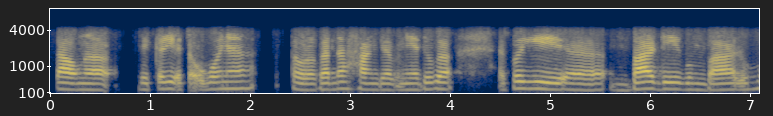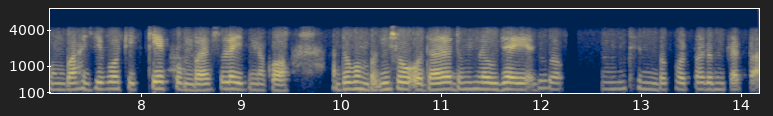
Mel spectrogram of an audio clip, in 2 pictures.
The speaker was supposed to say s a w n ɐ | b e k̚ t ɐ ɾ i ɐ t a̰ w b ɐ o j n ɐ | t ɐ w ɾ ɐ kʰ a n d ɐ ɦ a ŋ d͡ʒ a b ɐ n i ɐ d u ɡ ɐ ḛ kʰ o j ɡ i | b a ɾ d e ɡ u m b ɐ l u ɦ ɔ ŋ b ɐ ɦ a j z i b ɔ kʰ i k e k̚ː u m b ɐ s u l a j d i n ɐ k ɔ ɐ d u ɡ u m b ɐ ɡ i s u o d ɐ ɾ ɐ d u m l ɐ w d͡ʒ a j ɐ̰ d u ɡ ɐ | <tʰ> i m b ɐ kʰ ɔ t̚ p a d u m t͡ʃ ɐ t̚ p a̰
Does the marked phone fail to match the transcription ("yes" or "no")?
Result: no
